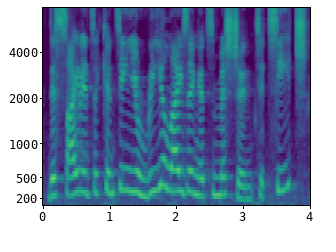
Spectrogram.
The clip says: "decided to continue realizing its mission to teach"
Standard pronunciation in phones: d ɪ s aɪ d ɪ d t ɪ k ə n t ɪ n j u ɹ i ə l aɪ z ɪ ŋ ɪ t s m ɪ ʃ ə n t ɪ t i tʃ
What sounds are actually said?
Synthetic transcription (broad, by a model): d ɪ s aɪ d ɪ d t ɪ k ə n t ɪ n j u ɹ i ə l aɪ z ɪ ŋ ɪ t s m ɪ ʃ ə n t ɪ t i tʃ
